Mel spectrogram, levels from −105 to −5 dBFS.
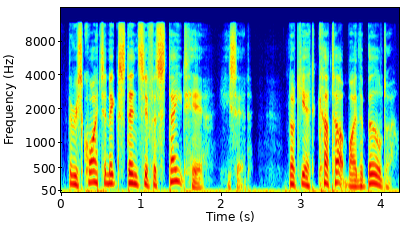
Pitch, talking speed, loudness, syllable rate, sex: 160 Hz, 225 wpm, -18 LUFS, 7.4 syllables/s, male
